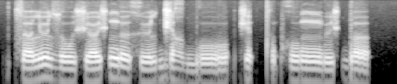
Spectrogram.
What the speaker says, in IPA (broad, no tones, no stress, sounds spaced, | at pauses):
t͡s ʌ l ʏː l z oː ʃ œː ʃ ŋ əː x ʏ l d͡ʒ ə ʁ ʏ ɡ͡b oː | t͡ʃ a t͡s tʰ ʌ p x oː ŋ ŋ͡m ʏː ʃ ɡ͡b ʌ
